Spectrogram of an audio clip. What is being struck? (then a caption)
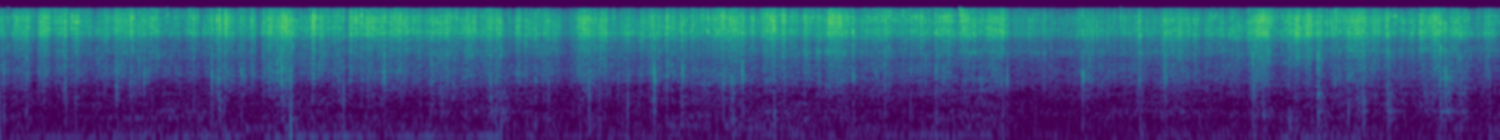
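Plastic bubble wrap sheet. A sheet of clear plastic bubble wrap is crumpled by fingers with red nails that pop its bubbles. The result is a continuous bright crackle and crinkle with dense sharp snaps throughout, and almost nothing in the low end.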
